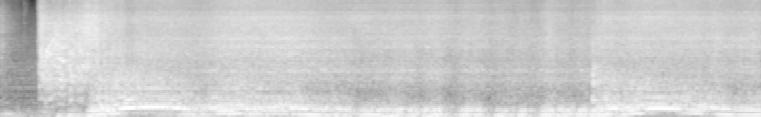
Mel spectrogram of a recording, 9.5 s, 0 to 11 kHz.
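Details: BMW E36 that keeps dying at idle, after PCV replacement: cranks, catches, then rough unstable idle with surging, hunting revs, worse than before; cause unconfirmed, MAF suspected next.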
